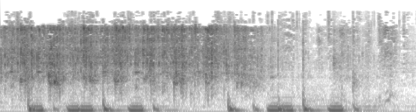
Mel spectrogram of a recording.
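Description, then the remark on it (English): Ice rattles hard inside a cocktail shaker as a Zinfa margarita made with sweet and sour and white Zinfandel is shaken, in a quick, steady back-and-forth rhythm, a loud, bright clatter of repeated thumps that carries on for several seconds with no one speaking. “You put it all together and you shake it up.”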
